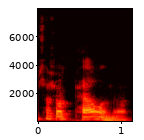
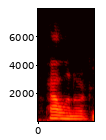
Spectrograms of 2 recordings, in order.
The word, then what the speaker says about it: Palahniuk: Chuck Palahniuk. – Palahniuk.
